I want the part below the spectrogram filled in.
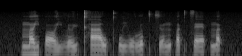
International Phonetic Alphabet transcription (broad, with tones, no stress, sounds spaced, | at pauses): m ɐ˥ j p ɔː˨˩ j l ɵ˨˥ ɥ kʰ aː˧ w kʷʰ iː˨ w l ʊ˥ k̚ t͡s ɵ˨˥ n p ɐ˧ k̚ t͡s ɛː˧ p̚ m ɐ˥ k̚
